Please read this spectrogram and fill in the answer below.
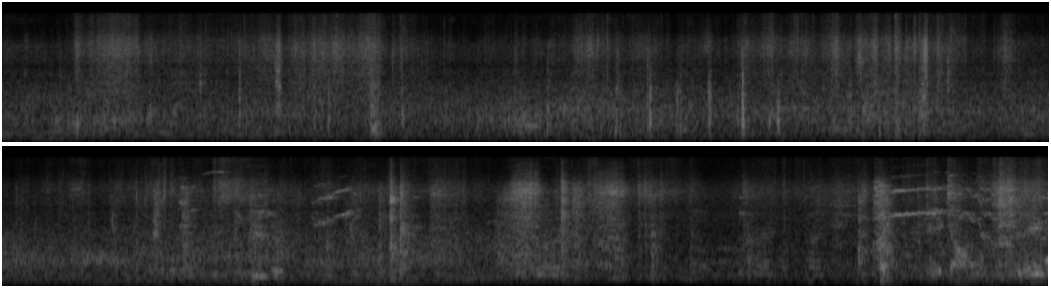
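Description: Rustling and knocking of a phone being handled against clothing, with indistinct voices in the background.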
